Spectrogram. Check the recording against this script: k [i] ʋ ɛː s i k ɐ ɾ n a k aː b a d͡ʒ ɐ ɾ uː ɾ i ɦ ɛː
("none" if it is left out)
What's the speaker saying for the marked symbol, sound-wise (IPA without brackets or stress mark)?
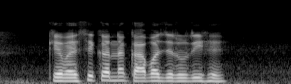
e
